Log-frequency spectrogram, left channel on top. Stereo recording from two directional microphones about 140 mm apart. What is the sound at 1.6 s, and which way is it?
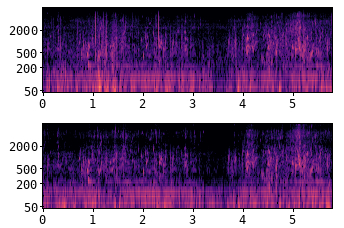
Boat, 10° left (ahead or behind).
